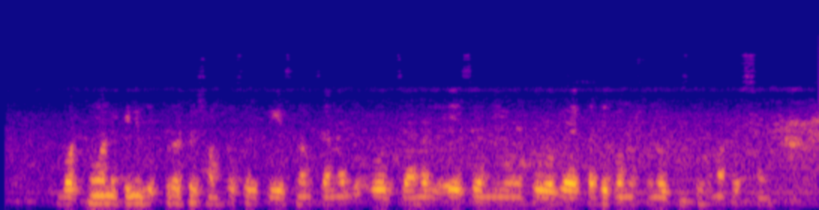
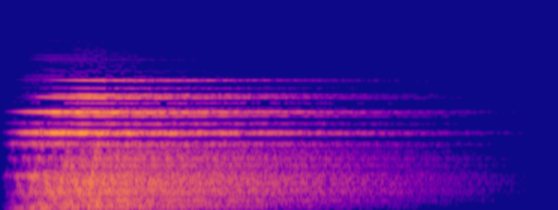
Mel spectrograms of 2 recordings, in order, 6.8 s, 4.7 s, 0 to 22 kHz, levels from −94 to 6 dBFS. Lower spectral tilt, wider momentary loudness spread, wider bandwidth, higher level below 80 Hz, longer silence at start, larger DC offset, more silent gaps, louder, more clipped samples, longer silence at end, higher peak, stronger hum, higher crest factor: first, -11 dB/octave vs -6 dB/octave; second, 15 LU vs 21 LU; second, 2.9 kHz vs 7.2 kHz; second, -66 dBFS vs -48 dBFS; first, 0.5 s vs 0.1 s; neither; neither; about the same, -21 LUFS vs -20 LUFS; neither; second, 0 s vs 1.8 s; first, -2 dBFS vs -6 dBFS; neither; about the same, 20 dB vs 20 dB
